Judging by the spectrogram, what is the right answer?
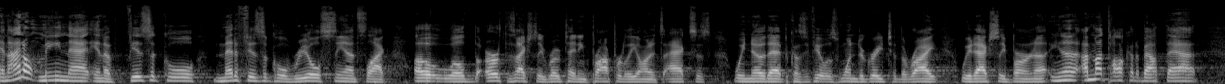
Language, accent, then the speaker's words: English; Tennessee, United States; I grew up in East Tennessee, so church culture is a part of that.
